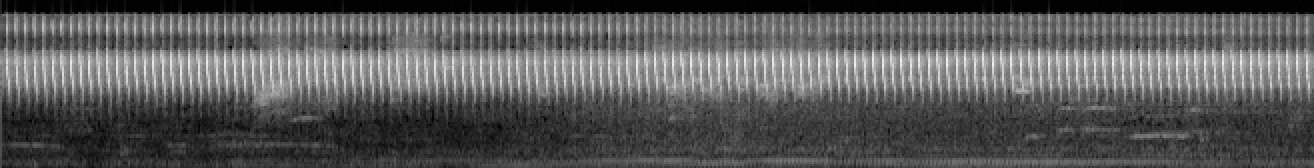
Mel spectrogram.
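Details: A mountain prinia (ciblek gunung) delivers a long, unbroken, buzzy high-pitched trill, steady and rapid throughout, offered as a master recording for training; a few faint chirps from other birds sound in the background.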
